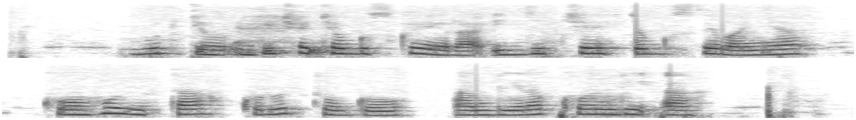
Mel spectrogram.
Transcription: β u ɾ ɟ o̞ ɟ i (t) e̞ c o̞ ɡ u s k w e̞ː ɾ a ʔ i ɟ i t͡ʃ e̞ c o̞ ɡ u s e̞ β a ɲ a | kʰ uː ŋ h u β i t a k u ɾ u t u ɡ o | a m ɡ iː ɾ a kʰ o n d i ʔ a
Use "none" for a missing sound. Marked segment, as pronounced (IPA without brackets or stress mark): t͡ʃ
